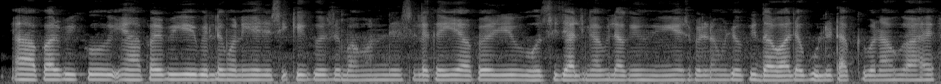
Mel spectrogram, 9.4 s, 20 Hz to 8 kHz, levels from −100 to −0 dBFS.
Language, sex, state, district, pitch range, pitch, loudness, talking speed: Hindi, female, Chhattisgarh, Rajnandgaon, 170-180 Hz, 175 Hz, -34 LUFS, 240 wpm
